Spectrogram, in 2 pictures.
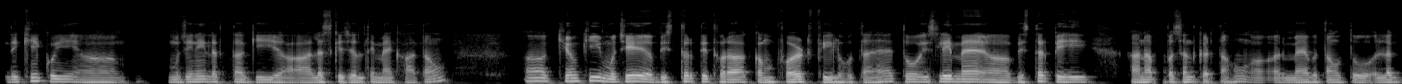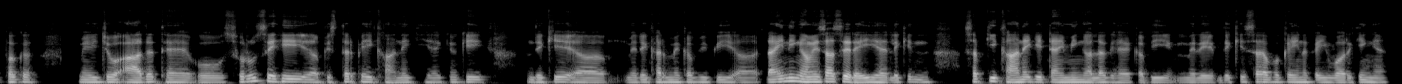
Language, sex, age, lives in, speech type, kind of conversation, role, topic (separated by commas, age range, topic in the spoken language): Hindi, male, 20-24, India, conversation, advice, user, रात में देर तक नींद न आने और अगले दिन बेचैनी होने का कारण क्या हो सकता है?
